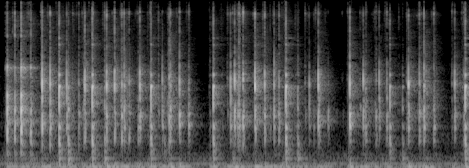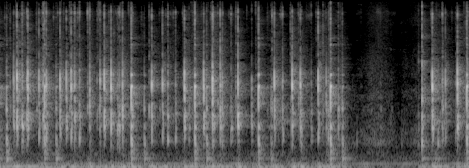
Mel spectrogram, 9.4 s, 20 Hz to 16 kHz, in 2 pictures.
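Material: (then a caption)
Plastic. A compact mechanical keyboard with Mozano EVE switches and plastic Knight King SA keycaps is typed on continuously with the fingertips of both hands. The result is a rapid stream of short, bright clacks with almost no ring, broken by brief pauses near 2, 3.5, 4.5 and 8.5 seconds.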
